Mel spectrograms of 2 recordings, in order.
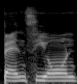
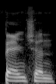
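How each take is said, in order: First: The ending is said as two syllables, 'see-on'. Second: The ending is said as one syllable, 'shun'. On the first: The speaker calls it wrong. "इस तरह से अब आप नहीं पढ़ोगे" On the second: The speaker calls it right. "शन तो अटेंशन, क्रिएशन, मेंशन, टेंशन और पेंशन"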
